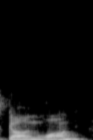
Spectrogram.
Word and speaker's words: Gung Wang: But for those of you that might not know who I am, my name is Gung Wang. It's kind of pronounced like gun ho, if that's easier to remember.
